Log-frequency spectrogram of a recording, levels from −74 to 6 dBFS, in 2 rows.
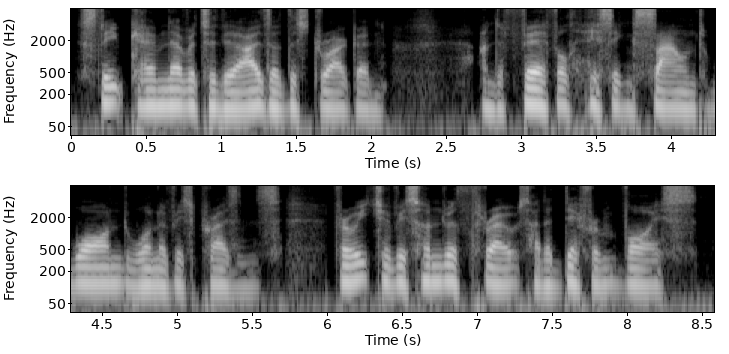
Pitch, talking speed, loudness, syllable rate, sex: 110 Hz, 205 wpm, -19 LUFS, 5.5 syllables/s, male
